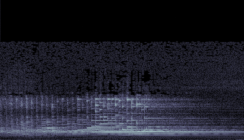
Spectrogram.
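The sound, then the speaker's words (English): A Swap Nova keyring mobile phone ringtone plays a bright, tinny electronic melody of rapid chiming notes, steady and fairly loud for a couple of seconds with no voices. “That's the world's smallest phone. Look at this. This is the Swap Nova. It's a keyring mobile phone.”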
